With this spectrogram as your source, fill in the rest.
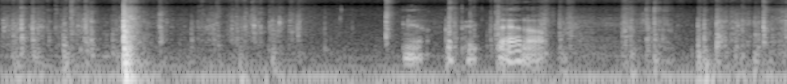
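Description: A plastic package crinkles and rustles in a hand.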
